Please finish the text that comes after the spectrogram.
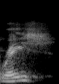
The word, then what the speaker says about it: Reyes: Is that how you say it, Reyes? Yes.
